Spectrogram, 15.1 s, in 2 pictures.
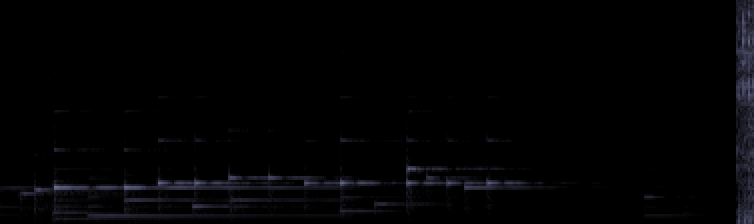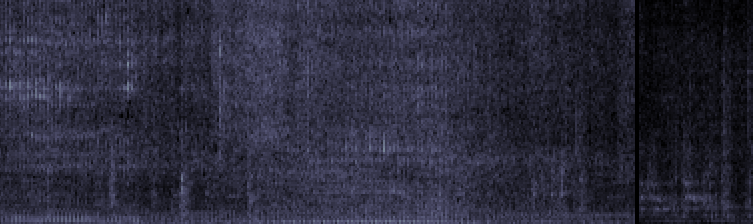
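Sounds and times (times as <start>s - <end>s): motorcycle engine running: 7.4s - 13.9s
cart wheels crunching over gravel: 7.4s - 15.0s.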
